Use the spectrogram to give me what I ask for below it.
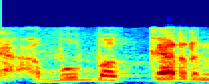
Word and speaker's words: ابوبکر: اور ابو بکر یہ پہلے بھی میں کافی سمجھا چکا ہوں کہ یہ تلفظ غلط ہے. ابو بکر نہیں ہے, ابو بکر کاف ساکن ہے.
